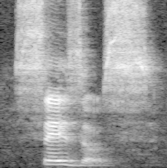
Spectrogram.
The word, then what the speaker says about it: scissors: silence be see let's see a silence when it comes before E I Y or after letter s for example we have the red scissors scissors science science sense sense the C is silent letter D a silence before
